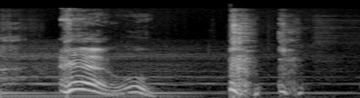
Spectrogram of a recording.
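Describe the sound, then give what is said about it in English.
Fairly loud coughing from a person who snorted a pixie stick that got in the throat: a drawn-out, rough voiced hack followed a moment later by two short, sharp coughs in quick succession over a faint steady hum. “A little coughing going on there.”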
